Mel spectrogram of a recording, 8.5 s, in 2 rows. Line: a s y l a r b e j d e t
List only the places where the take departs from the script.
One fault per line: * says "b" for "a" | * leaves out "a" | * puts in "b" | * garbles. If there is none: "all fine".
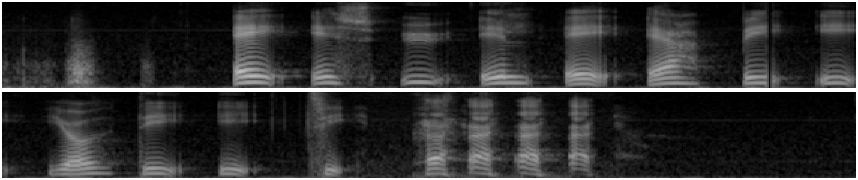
all fine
